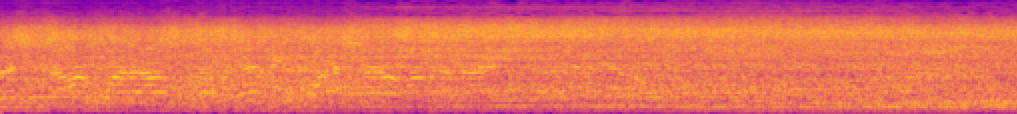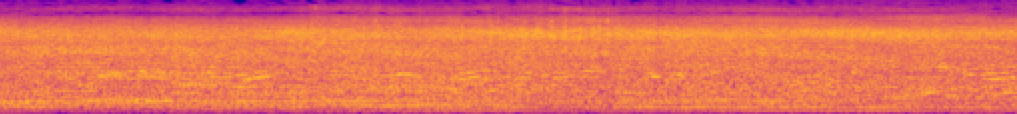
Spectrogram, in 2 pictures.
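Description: Pro stock dirt-track race car engines running hard at racing speed as the cars circle the oval, a steady, loud blend of several engines, with voices over it.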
